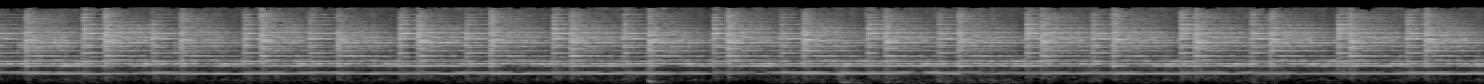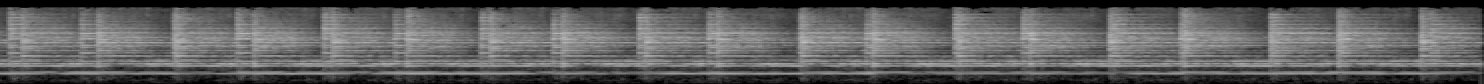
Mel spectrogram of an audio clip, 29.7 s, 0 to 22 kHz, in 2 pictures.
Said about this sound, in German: Es ist 12 Uhr. Sie hören die Glocken der Kirche Herz Maria in Bludenz in Vorarlberg.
